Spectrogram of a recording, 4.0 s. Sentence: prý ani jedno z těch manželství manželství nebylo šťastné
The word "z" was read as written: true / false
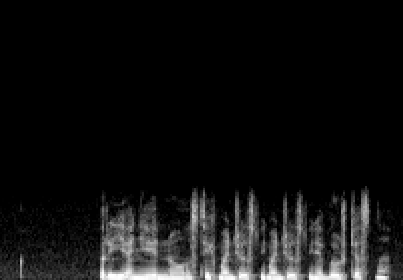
true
